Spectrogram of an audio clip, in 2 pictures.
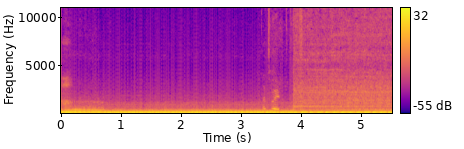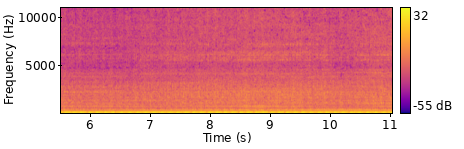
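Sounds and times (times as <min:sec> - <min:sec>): car engine idling roughly: 0:03.0 - 0:11.0.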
